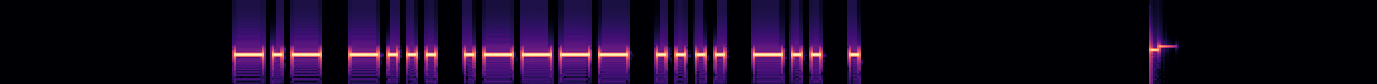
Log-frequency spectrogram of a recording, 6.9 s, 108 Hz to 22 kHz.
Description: Morse code, heard as a keyed tone, about 25 wpm, 700 Hz. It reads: KB1HDE
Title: USA Call Signs - 4x Character Spacing - 25wpm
